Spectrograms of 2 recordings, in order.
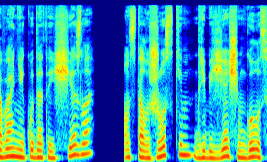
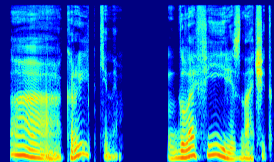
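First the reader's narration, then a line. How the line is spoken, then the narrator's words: Unpleasant drawl. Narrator (Russian): протянула Степанида, и голос ее Тоне не понравился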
